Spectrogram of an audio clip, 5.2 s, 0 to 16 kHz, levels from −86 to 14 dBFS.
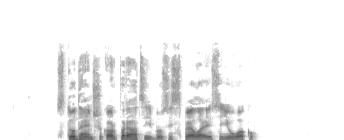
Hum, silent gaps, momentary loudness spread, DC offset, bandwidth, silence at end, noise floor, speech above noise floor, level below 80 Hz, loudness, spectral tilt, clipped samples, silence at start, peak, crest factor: none; none; 10 LU; under 0.1%; 11 kHz; 1.35 s; -88 dBFS; 62 dB; -78 dBFS; -26 LUFS; -5.5 dB/octave; under 0.1%; 0.9 s; -8 dBFS; 20 dB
